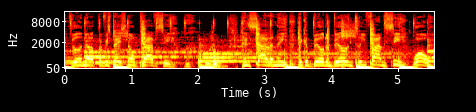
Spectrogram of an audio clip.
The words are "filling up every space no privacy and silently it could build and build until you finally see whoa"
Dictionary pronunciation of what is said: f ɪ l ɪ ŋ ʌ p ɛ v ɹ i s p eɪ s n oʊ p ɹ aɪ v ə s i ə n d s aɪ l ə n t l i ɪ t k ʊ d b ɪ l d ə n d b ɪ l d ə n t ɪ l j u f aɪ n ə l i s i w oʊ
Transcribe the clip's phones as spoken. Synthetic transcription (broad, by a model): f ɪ l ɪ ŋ ʌ p ɛ v ɹ i s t eɪ ʃ n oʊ p ɹ aɪ v ə s i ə n s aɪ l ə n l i ɪ t k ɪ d b ɪ l d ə n b ɪ l d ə n t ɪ l j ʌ f aɪ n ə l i s i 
